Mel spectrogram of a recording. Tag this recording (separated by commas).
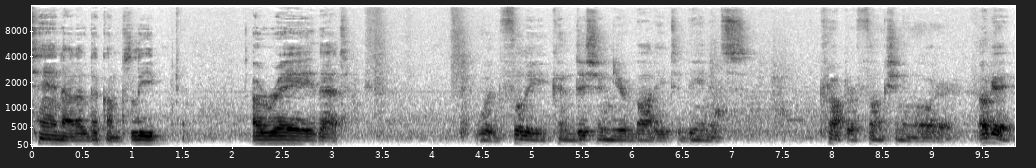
Speech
